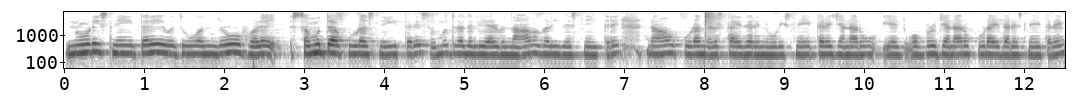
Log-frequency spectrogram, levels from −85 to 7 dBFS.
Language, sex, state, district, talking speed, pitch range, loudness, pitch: Kannada, female, Karnataka, Bijapur, 120 wpm, 200-220 Hz, -34 LUFS, 210 Hz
